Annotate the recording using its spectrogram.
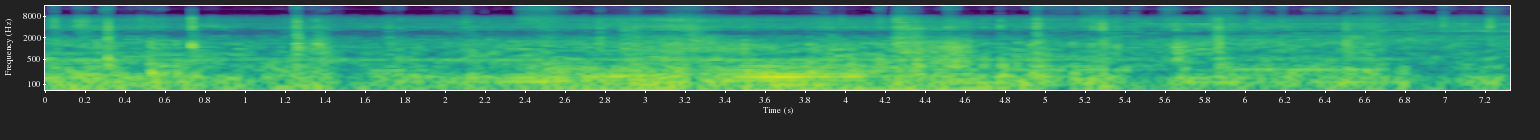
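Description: Plastic parts click and tap.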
